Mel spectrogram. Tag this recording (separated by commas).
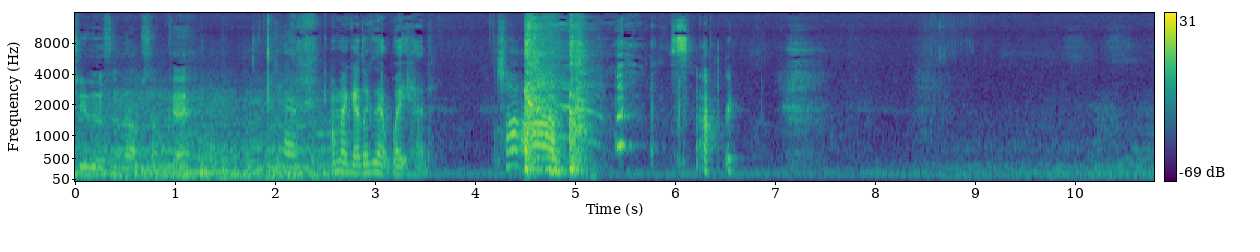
inside a small room, Speech, Music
